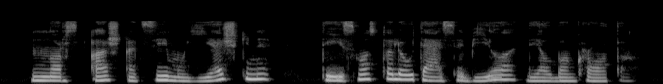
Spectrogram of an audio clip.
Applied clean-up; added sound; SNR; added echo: none; none; none; none.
